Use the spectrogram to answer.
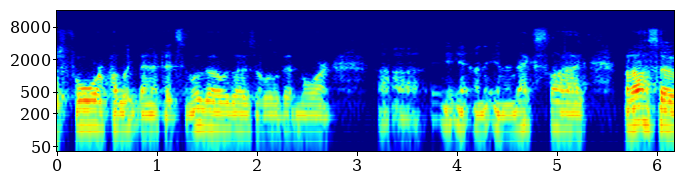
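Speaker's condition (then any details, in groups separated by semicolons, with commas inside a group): No condition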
